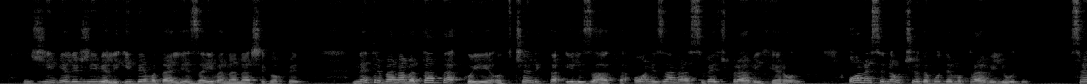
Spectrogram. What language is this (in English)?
Croatian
